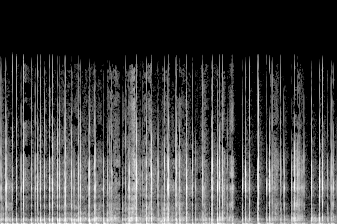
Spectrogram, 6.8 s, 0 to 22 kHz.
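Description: A small white cardboard iPhone box with an embossed, textured lid, hollow with unknown contents, is tapped and scratched with long pink acrylic nails. Quick, dry clicks and scratchy rasps crowd together in a rapid, uneven rhythm, bright and crisp, with a ringing tone near 3.6 kHz and a faint low rumble underneath. Each tap dies away almost instantly.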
